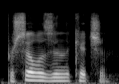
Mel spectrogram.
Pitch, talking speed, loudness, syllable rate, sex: 165 Hz, 200 wpm, -16 LUFS, 6.7 syllables/s, female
